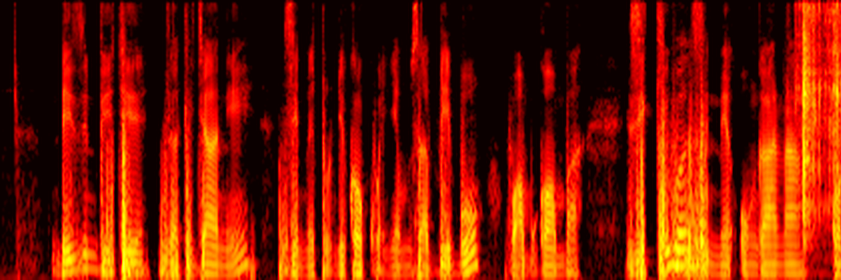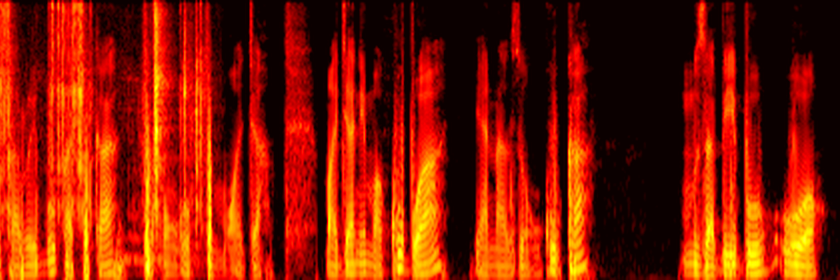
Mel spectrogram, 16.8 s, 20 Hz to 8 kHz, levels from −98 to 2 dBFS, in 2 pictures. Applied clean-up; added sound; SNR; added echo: none; Camera; -2 dB; none.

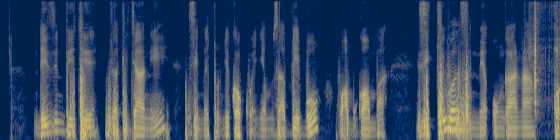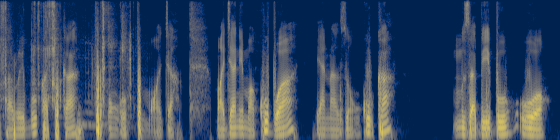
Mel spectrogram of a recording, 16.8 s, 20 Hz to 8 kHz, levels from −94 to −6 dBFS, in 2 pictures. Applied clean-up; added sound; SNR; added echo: neural mask model RNNoise.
